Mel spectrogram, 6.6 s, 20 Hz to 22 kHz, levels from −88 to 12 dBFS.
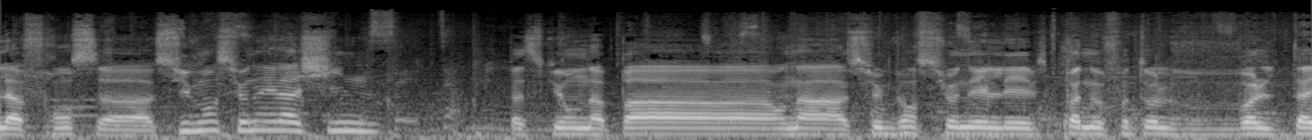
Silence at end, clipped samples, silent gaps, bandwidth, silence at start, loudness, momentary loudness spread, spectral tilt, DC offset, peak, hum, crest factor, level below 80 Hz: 0 s; under 0.1%; none; 16.5 kHz; 0 s; -17 LUFS; 9 LU; -5 dB/octave; under 0.1%; -2 dBFS; none; 14 dB; -36 dBFS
